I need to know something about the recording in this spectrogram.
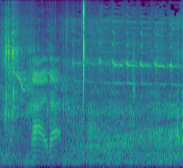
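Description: Skateboard wheels rolling on rough concrete, a steady rolling noise, with one sharp clack about a second in.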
